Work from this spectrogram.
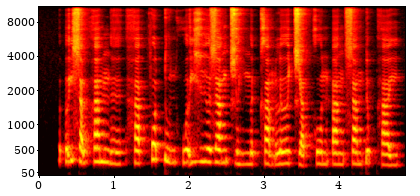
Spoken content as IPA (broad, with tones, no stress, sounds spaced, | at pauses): ʔ ə̰˧˥ j s a̰˧˨ w h a˧ m ŋ ɛ̤˨˩ | h a˨˩ k̚ f ɔ˦˥ t̚ ɗ ṳ˨˩ n h w ə̰˧˥ j ɣ i˧ ə̯ z a˧ ŋ t͡ɕ ə̤˨˩ j ŋ ə˨˩ t̚ x a̰˧˨ m l əː˨˦ t͡ɕ a˨˩ k̚ x o˧ n ʔ a˧ ŋ s a˧ m ɗ ə˦˥ p̚ h a˧ j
